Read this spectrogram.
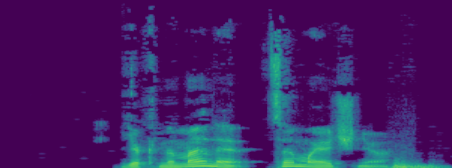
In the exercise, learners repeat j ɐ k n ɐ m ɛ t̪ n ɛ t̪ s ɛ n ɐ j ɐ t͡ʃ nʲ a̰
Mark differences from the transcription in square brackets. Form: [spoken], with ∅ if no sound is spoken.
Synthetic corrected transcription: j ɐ k n ɐ m ɛ [∅] n ɛ t̪ s ɛ [m] ɐ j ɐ t͡ʃ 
